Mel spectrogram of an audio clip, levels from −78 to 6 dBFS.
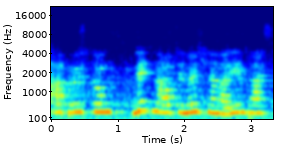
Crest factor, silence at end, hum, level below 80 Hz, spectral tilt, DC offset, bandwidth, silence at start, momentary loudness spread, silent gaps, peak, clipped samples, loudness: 14 dB; 0 s; 50 Hz at -50 dBFS; -46 dBFS; -8 dB/octave; under 0.1%; 4.8 kHz; 0 s; 5 LU; none; -6 dBFS; under 0.1%; -20 LUFS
